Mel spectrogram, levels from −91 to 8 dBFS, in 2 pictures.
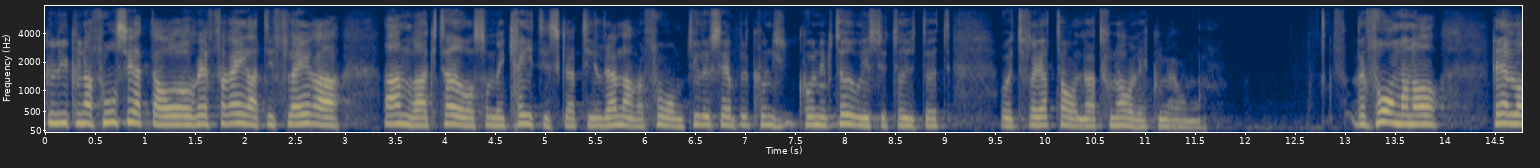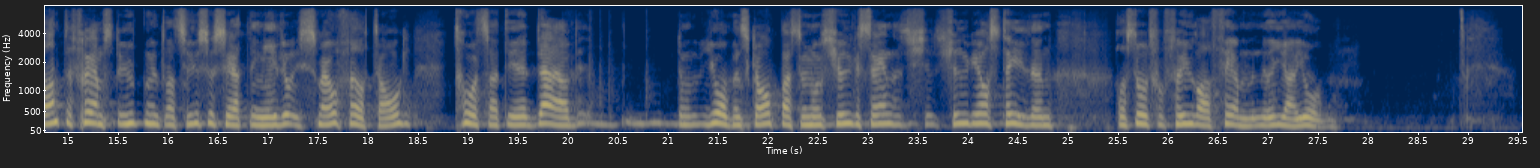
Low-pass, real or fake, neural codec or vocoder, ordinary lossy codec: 7.2 kHz; fake; codec, 16 kHz, 2 kbps, FreqCodec, larger model; none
